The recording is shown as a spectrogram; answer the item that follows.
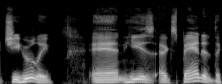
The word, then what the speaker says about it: Chihuly: All right, Chihuly.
